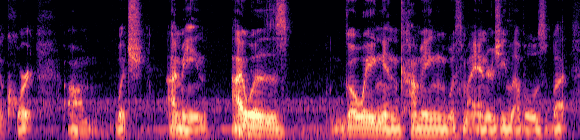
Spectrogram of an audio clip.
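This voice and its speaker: A man with an American accent speaks at a very deep, low pitch and a very slow pace, with fairly even intonation. Long, frequent pauses break up his speech, and room echo is audible. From Miami, Florida, US. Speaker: missionary vlogger. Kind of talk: casual vlog recap. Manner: casual with frequent fillers.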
